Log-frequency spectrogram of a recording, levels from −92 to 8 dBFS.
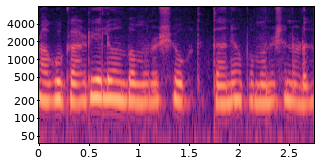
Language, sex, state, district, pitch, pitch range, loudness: Kannada, female, Karnataka, Bellary, 200 Hz, 195-210 Hz, -16 LUFS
